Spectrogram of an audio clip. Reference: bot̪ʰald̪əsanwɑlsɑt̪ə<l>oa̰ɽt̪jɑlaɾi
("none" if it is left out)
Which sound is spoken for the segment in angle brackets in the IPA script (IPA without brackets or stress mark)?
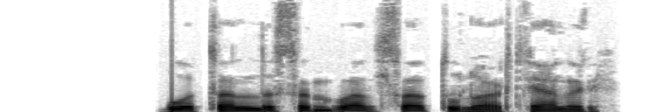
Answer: l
